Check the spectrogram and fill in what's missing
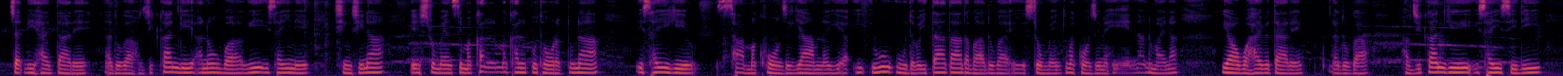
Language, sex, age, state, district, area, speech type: Manipuri, female, 45-60, Manipur, Tengnoupal, urban, spontaneous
